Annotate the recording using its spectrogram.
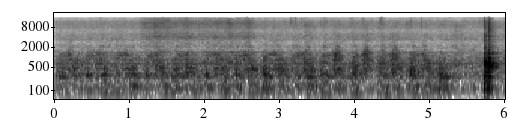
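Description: Wooden spatula stirring a thick, hot croquette béchamel around a frying pan on the stove: a steady soft scraping and squelching with irregular small strokes. A sharper knock near the end.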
